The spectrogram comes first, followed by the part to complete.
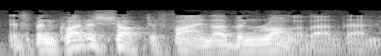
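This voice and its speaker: Low-voiced, indignant British police inspector. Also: male voice, huge pitch swings, racing, gravelly, breathy edge, full character voice. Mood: coolly defiant. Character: embattled, indignant male police chief inspector, suspended from duty. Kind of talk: radio drama acting. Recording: slightly dull radio drama recording.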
